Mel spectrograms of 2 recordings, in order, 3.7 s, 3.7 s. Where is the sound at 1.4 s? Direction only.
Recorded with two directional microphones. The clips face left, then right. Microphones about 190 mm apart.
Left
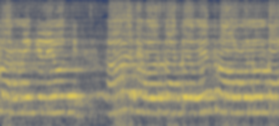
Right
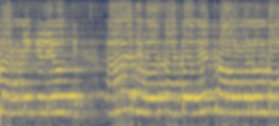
55° right (ahead or behind).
